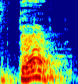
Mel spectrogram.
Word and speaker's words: been: which means this word is Bean no it's Ben like where have you been like it's because it's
